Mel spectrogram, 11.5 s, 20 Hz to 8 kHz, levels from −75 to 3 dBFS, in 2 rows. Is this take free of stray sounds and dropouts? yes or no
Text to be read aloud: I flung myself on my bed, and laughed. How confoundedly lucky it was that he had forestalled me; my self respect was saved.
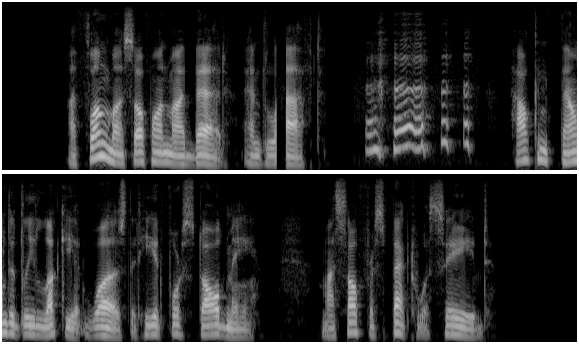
no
